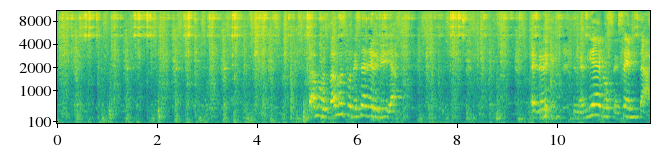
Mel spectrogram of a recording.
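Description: A mini trampoline thumps and creaks rhythmically.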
